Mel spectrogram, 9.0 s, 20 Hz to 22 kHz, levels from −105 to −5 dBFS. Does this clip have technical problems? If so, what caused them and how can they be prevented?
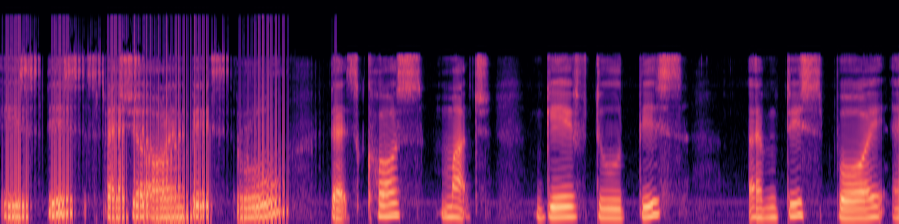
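Yes. From 0.0 to 3.37 s there is buffer tearing: the program writing the ring buffer and the hardware reading it have slipped and cross inside every period. Roughly a third of each buffer replays speech from about 70 ms earlier, producing a rattling 25 Hz buzz. Keeping the writer and reader positions synchronised, with enough headroom that writes never pass the read point, prevents it.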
